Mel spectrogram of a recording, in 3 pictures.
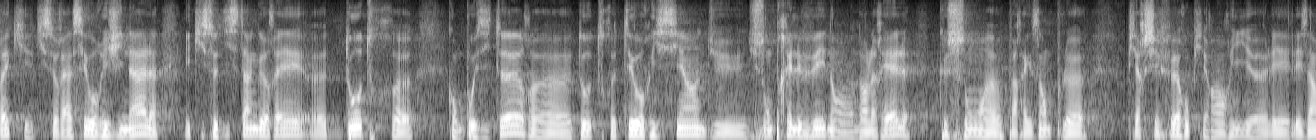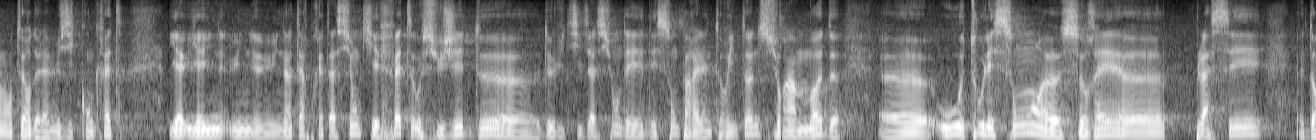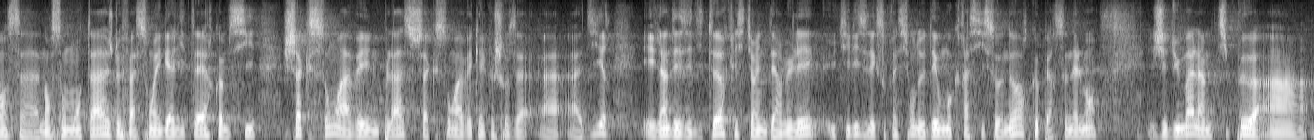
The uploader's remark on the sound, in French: enregistrée depuis le salon de microédition Impressions multiples de l'Ésam de Caen/Cherbourg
